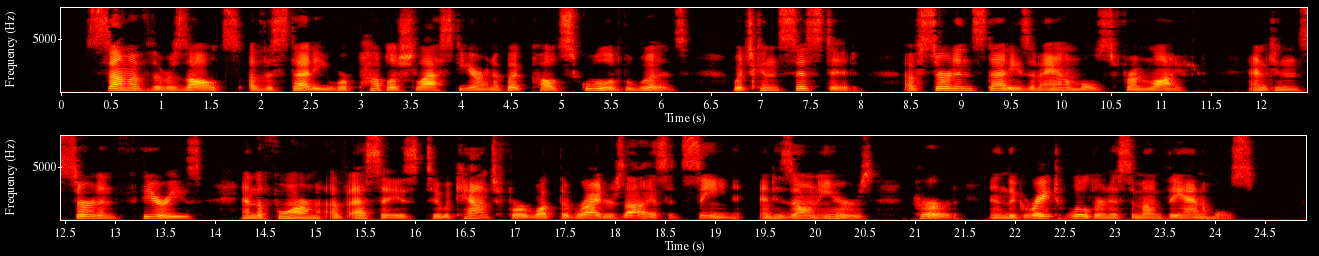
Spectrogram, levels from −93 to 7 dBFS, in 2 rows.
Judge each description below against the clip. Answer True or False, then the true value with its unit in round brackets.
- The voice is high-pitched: False (140 Hz)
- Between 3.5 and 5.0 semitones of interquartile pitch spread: False (2.9 semitones)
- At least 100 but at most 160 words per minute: True (135 wpm)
